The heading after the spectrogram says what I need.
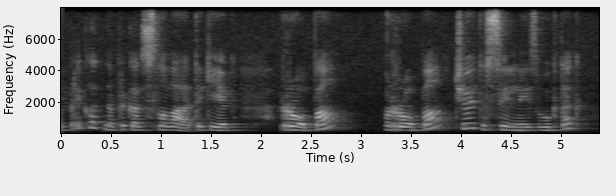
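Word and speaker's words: ropa: Запам'ятайте, якщо R одненька стоїть на початку слова, або якщо всередині слова є дві букви R підряд, і дві букви R підряд, то тоді вона вимовляється сильніше.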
